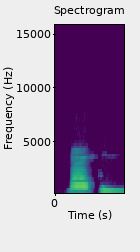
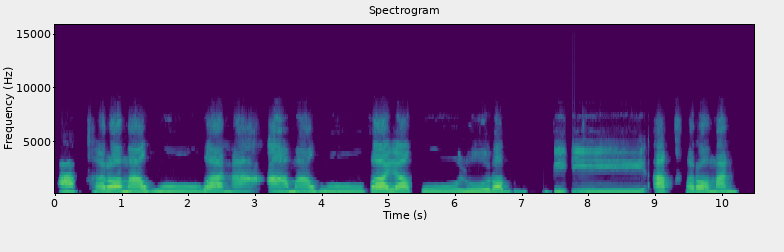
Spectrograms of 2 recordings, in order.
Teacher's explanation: ketika hu yang pertama dipanjangkan, Bunda itu kan ada mad silah sugra ya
